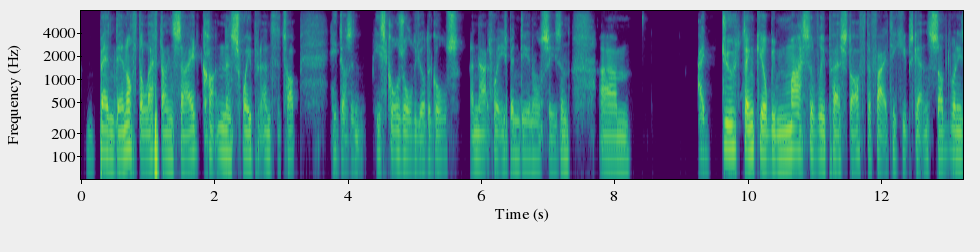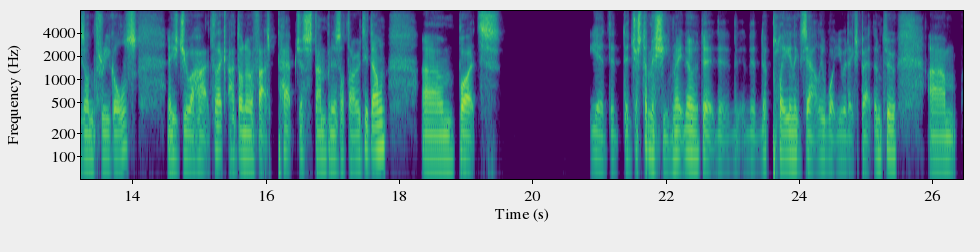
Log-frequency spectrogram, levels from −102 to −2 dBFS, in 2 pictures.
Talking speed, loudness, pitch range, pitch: 195 wpm, -27 LUFS, 100-115 Hz, 105 Hz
